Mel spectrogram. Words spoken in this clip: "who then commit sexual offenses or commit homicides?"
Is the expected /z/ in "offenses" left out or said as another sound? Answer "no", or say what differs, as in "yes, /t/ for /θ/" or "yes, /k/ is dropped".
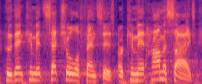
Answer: no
